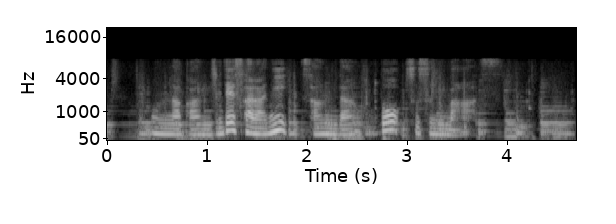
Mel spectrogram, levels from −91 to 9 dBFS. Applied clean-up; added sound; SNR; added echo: neural mask model RNNoise.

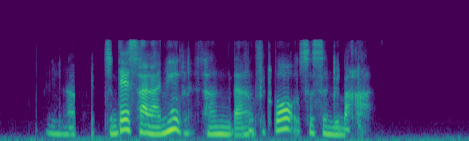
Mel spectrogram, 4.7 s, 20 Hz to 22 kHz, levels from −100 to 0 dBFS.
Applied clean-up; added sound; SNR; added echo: neural diffusion model UNIVERSE++.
